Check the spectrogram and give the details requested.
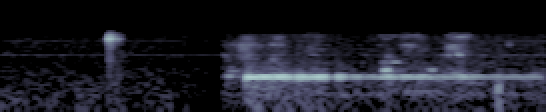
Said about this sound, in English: I'm hearing a ring. Is anybody else hearing a ring? Yeah, that's me. I'm sorry.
